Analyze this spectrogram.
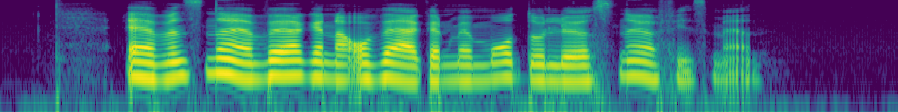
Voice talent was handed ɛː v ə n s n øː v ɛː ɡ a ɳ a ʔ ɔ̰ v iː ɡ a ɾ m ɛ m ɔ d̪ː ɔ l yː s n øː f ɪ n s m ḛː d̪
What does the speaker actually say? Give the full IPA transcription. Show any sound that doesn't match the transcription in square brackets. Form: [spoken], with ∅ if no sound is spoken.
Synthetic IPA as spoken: ɛː v ə n s n øː v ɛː ɡ a ɳ a ʔ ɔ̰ v [ɛː] ɡ a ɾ m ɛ m ɔ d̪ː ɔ l [øː] s n øː f ɪ n s m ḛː d̪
